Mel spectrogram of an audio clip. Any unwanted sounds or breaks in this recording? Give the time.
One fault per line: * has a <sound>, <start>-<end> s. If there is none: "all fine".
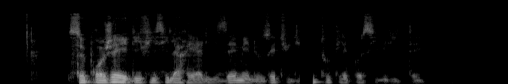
* has a dropout, 3.0-3.1 s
